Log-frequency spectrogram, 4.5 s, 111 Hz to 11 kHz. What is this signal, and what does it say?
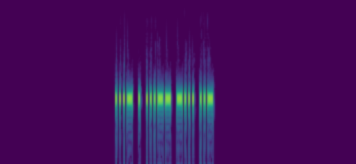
Morse code, heard as a keyed tone, about 52 wpm, 700 Hz. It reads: VE3BU
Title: DXCC-100 Call Signs - 5 Characters - Repeated 3x - 50wpm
